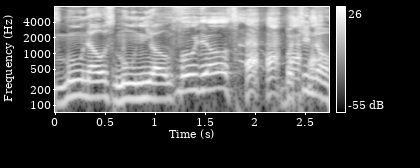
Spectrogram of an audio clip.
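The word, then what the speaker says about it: Muñoz: the best Anthony Muno Munos okay that's how you pronounce Munos Munos Munos Munos but you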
